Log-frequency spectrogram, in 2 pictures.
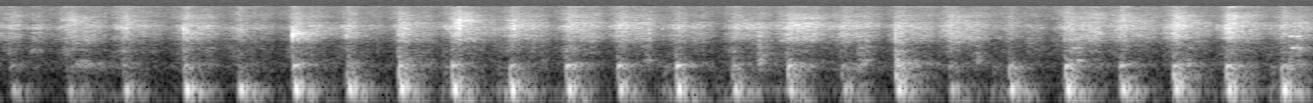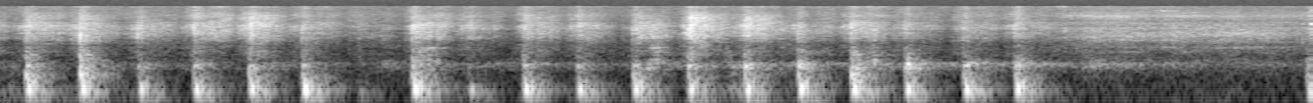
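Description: A wooden paddle taps rapidly against soft clay.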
